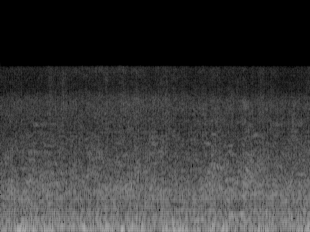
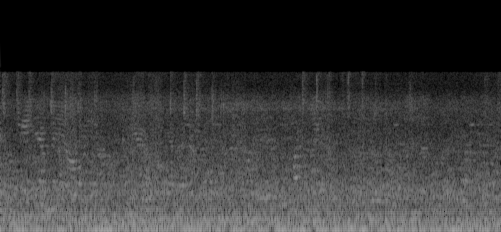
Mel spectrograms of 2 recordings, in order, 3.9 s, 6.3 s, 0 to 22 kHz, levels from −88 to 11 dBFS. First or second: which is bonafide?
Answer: second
